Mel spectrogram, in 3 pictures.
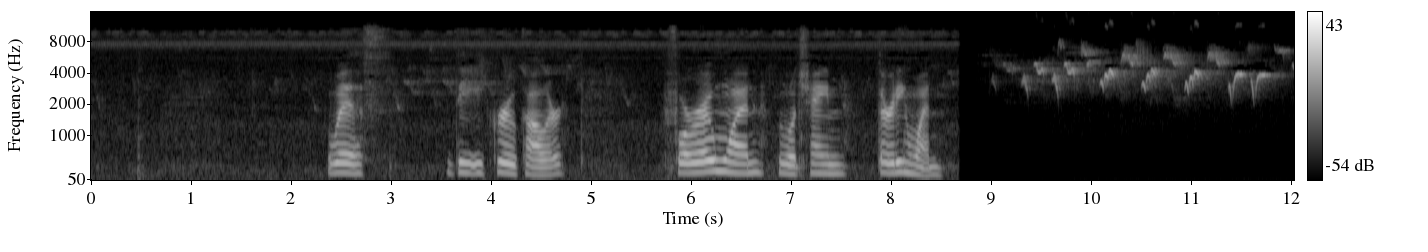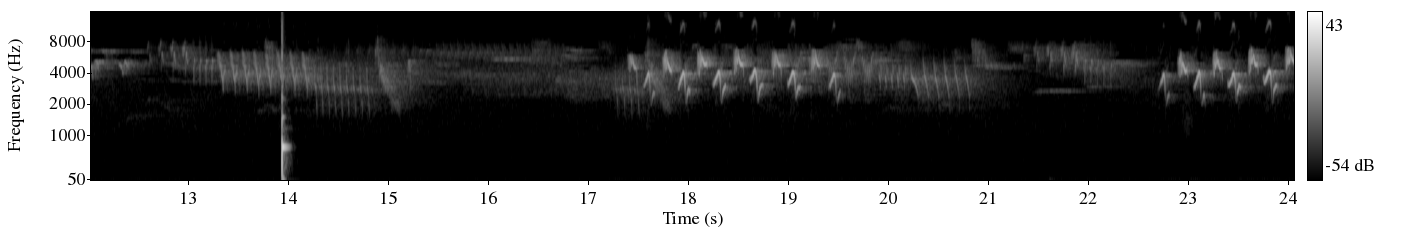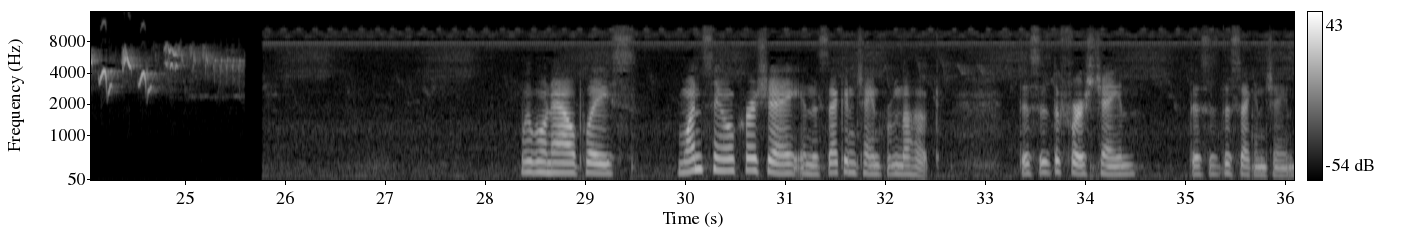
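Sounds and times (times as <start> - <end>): songbird chirping: 0.5 - 5.5, 8.5 - 28.8.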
